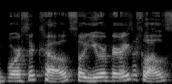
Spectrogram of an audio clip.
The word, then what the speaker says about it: Boursiquot: be everything to everybody the correct spelling the pronunciation is Bor Co so you are very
